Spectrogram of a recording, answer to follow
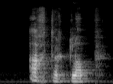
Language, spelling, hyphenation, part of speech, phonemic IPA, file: Dutch, achterklap, ach‧ter‧klap, noun, /ˈɑx.tərˌklɑp/, Nl-achterklap.ogg
- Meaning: gossip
